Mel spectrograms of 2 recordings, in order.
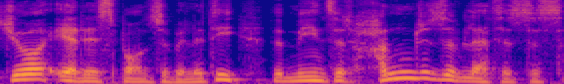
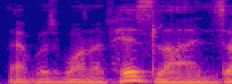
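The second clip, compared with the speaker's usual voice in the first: ordinary delivery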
